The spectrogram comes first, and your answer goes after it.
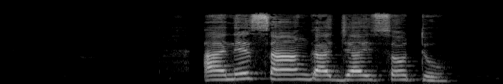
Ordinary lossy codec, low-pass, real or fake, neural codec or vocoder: Opus, 64 kbps; 10.8 kHz; real; none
